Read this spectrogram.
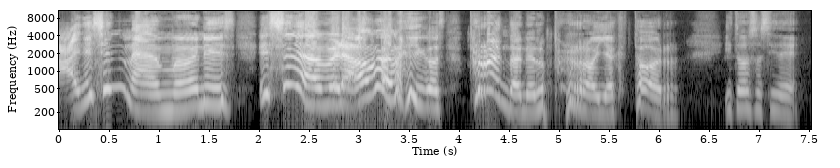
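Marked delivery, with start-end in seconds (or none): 0.1-6.2 louder, slow, laughing mock shout at the class; mock teasing shout. Teasing classmates she thinks are faking, mock shout. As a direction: yell it as if the teacher joke. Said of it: "y yo así de".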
